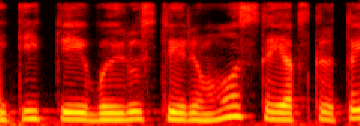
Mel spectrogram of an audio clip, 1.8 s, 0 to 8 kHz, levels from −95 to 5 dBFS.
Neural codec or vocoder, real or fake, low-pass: codec, 16 kHz, 4 kbps, X-Codec, HuBERT features, trained on general audio; fake; 7.2 kHz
